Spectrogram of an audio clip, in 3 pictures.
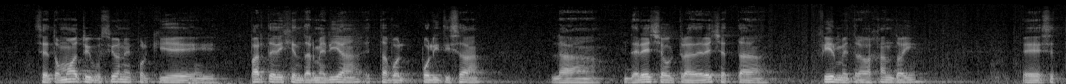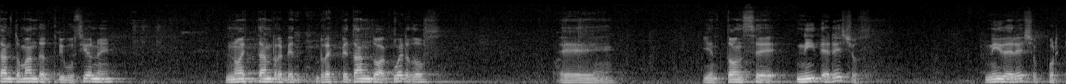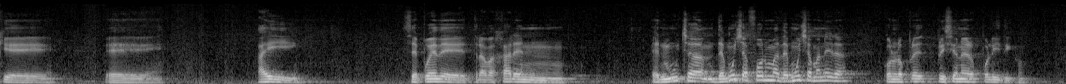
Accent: Araucanía, Chile; no solamente yo vengo de Malleco

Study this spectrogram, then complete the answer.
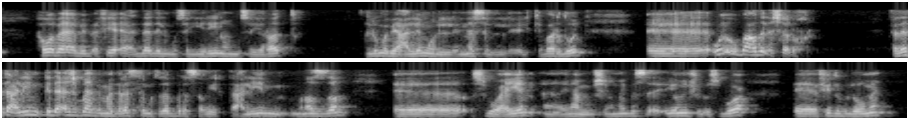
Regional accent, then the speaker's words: Egypt; في اجازه اللي هي نص السنه عندنا في مصر

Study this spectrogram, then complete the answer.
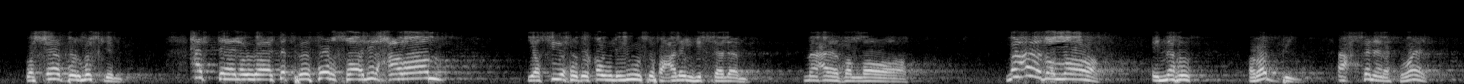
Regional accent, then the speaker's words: Egypt

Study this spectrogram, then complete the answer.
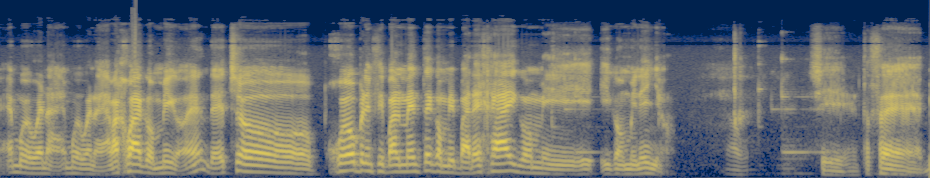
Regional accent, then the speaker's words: Cartagena, Region of Murcia, Spain; now in Barcelona, Spain; soy de Cartagena, pero vivo en Barcelona actualmente.

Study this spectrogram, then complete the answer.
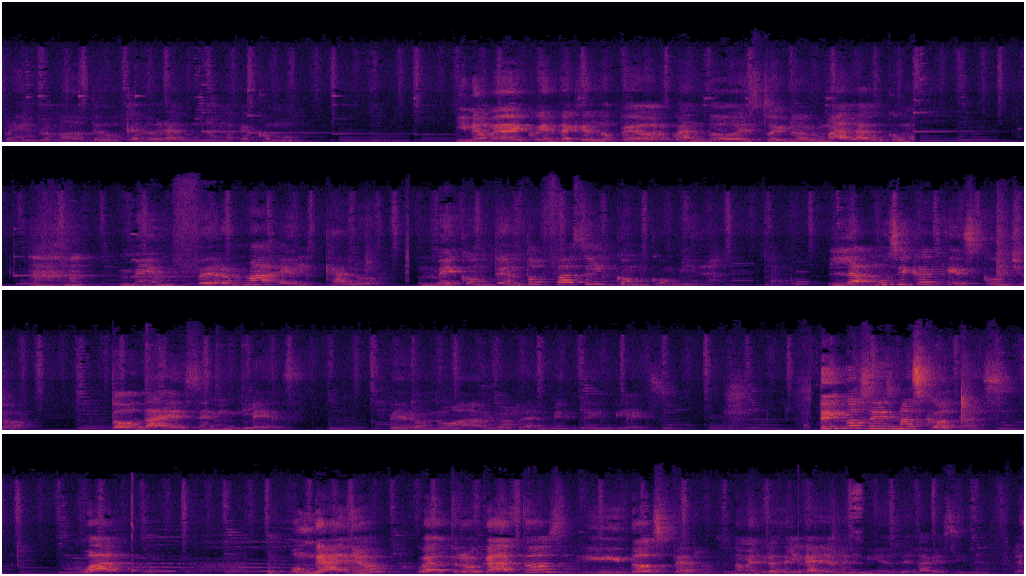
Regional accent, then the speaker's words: Colombia; Nací el 27 de febrero de 1998. Soy orgullosamente colombiana.

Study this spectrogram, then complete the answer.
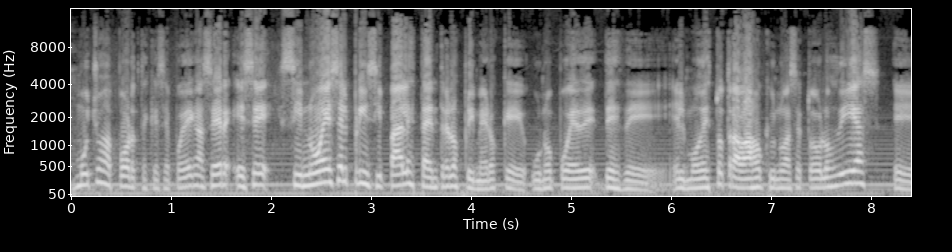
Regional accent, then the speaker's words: Venezuela; Voy a hacer un comentario que me veo obligado como venezolano a hacer

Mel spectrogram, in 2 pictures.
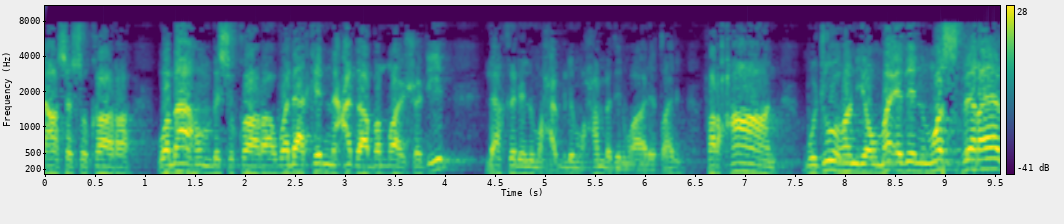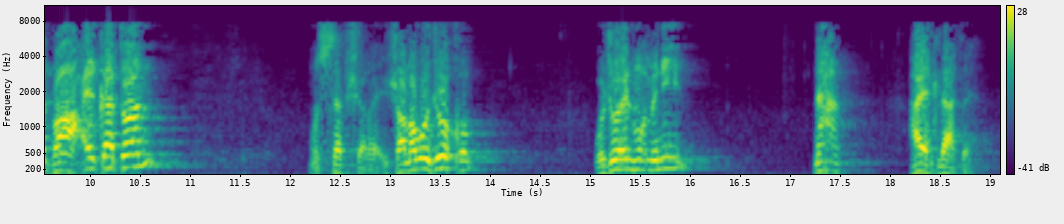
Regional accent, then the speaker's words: Iraq; المدارس الحكومية عندنا بالعراق واضح، ما أدري هنا

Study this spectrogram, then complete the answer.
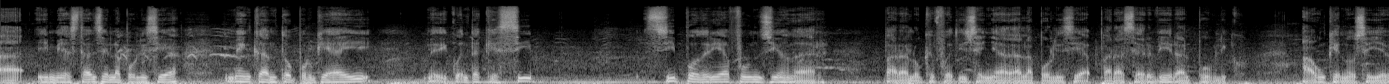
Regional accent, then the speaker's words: State of Mexico, Mexico; crecí en un pueblo. Yo nací en la Ciudad de México, pero mis padres me llevaron al estado, que son pueblos. Era un pueblo, era como un barrio, pero no un barrio de ciudad, sino un barrio de donde hay una casa por aquí, otra casa por allá

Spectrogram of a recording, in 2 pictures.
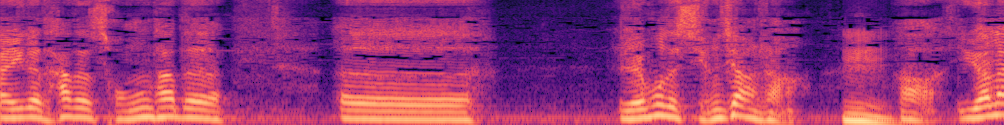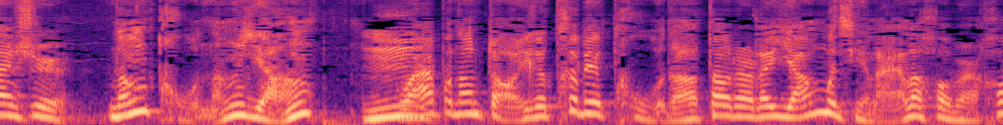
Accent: Beijing, China; 我们北京人缺根筋啊

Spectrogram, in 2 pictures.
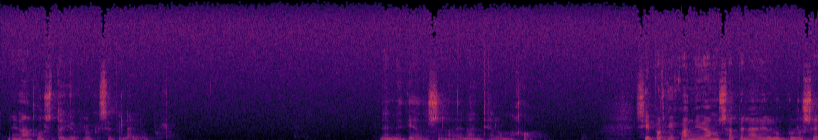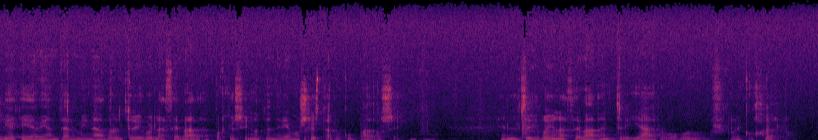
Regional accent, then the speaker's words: Devesa, Spain; Y estas todas somos de Devesa, mayores y más pequeños, todos.

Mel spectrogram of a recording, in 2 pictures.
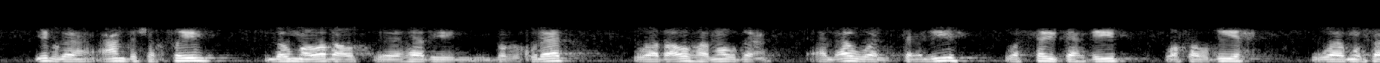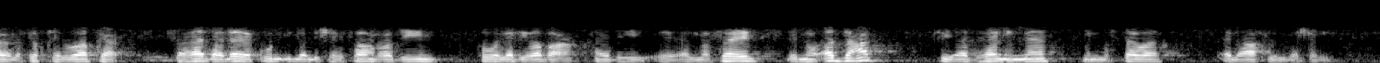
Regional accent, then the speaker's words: Egypt; إحنا مصريين عقولنا متربية

